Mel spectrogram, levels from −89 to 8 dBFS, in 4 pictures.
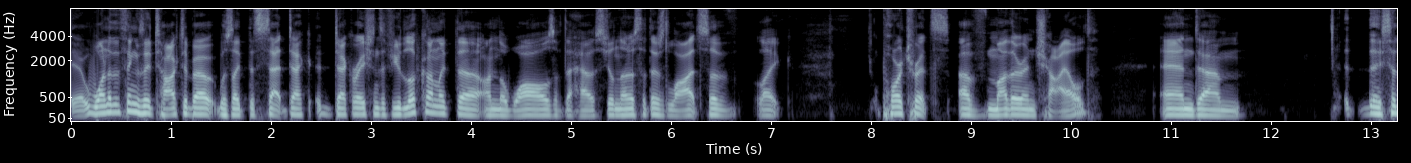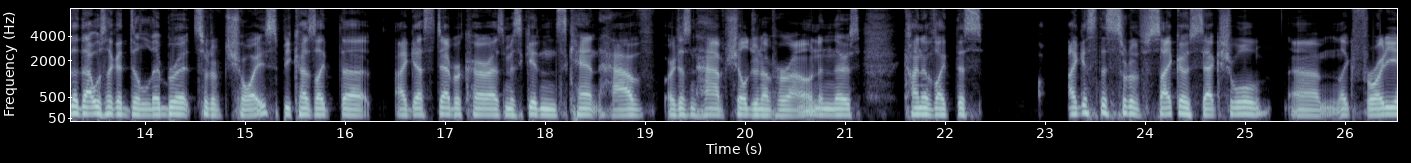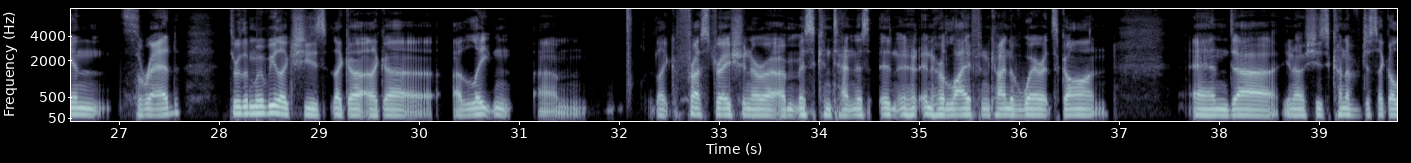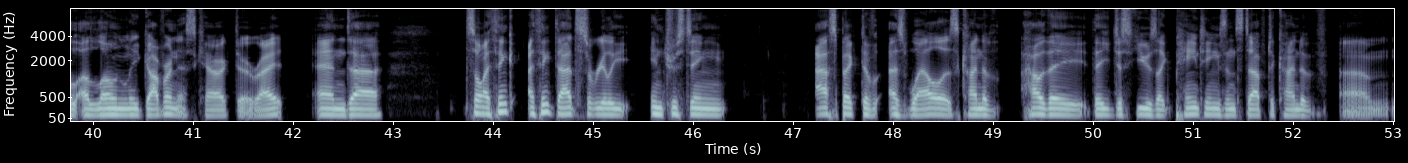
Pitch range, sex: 110-125 Hz, male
